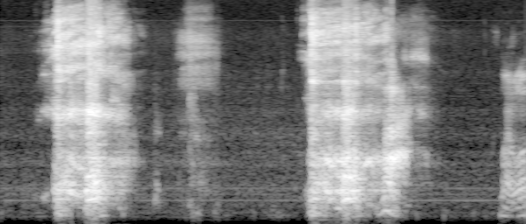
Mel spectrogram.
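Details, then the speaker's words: Two harsh, wet coughing bouts with throat clearing from an adult smoker who says they cough like that after smoking a joint and report clear lungs and sinus trouble; described as a smoker's cough. "Well, I mean, it's a smoker's cough. Is what Yeah. it sounds like."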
